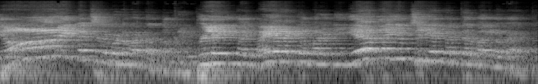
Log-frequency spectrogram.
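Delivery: high-pitched, rousing sermon climax; full-force preaching. Real, not acted. Preacher rallying the church that God never forsakes, full-force preaching. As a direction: preach it high, driving each question to its answer.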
